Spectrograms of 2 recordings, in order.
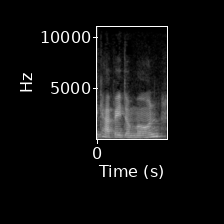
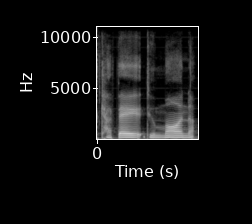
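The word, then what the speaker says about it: Café Du Monde: early and get to Cafe de Mon okay let's just pause it right here I know it's Cafe Du Monde I don't know why I kept pronouncing it wrong but please just bear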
